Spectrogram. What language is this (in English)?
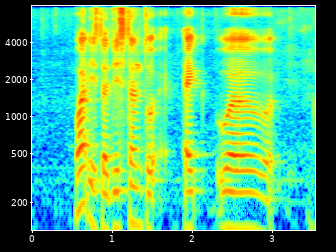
English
